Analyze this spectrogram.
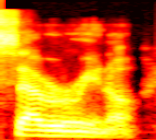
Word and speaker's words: Severino: And with Severino, Chip calls him Severino. I call him Severino. Anyway, whatever, potatoes, tomatoes, whatever you want. It must be a mispronunciation on my end, believe me. Yeah, it's Severino.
